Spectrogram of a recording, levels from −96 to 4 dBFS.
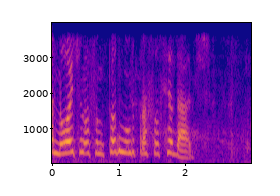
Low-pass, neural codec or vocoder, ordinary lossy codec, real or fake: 3.6 kHz; codec, 24 kHz, 6 kbps, HILCodec; none; fake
